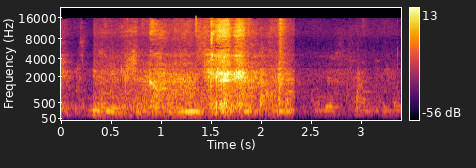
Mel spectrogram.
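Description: A young woman laughs excitedly close by.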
